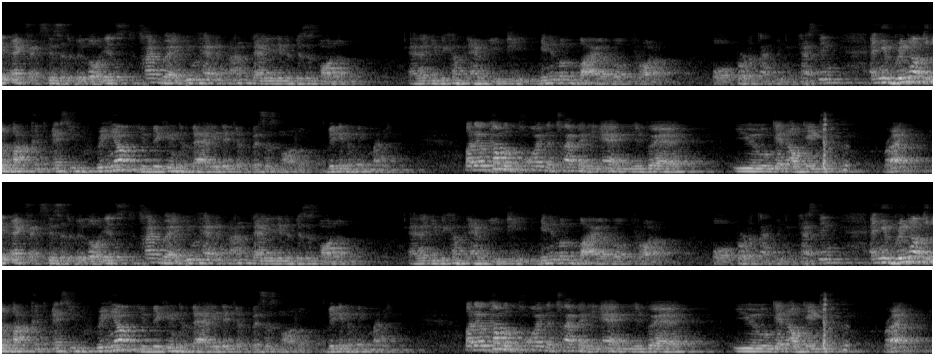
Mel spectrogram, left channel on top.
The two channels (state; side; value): identical; both; correlation 1.00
